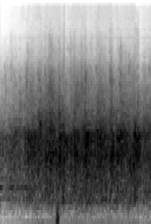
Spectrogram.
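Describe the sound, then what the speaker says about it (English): Audience applause for Chinmay at a tech startup conference in Pune, a steady, loud, continuous wash of many hands clapping throughout. "I want all of you to give a claps to him."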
